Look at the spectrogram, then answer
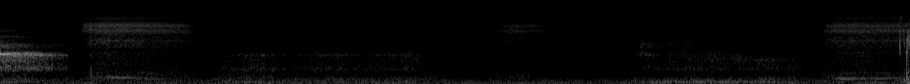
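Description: Soft, slow breathing during a yoga session: several airy breaths, each lasting about a second, separated by quiet pauses and heard close and faint.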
